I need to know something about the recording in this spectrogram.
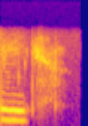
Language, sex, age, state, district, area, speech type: Nepali, female, 45-60, West Bengal, Darjeeling, rural, conversation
